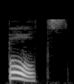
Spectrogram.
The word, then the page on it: bolts: British English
